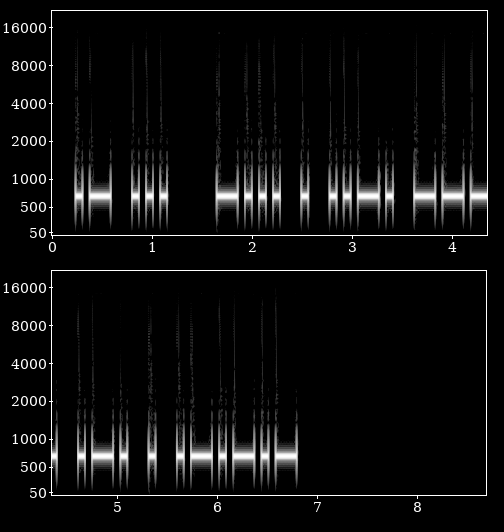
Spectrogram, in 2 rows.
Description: Morse code, heard as a keyed tone, about 17 wpm, 700 Hz. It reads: AS BEFORE.
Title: Sentences from Top 1000 Words - Review Part 6 - 17wpm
